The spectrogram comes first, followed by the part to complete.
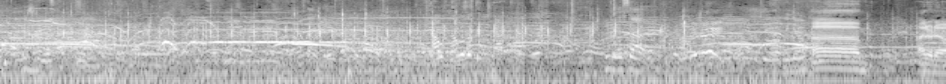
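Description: Many voices shouting and calling at once across an outdoor soccer field: players and spectators during play, overlapping and not close to the microphone, with scattered sharp knocks. Near the end one louder, drawn-out call stands out, and then the voices die down.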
